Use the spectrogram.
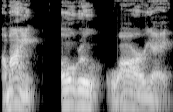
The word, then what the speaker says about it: Oruwariye: By the way, when we talk about the takeaway stuff, Amani Oruwariye, that's how I require you to pronounce it from now on. You may never play again. But for now, Amani Oruwariye, he gets the interception, and credit to the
